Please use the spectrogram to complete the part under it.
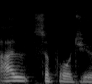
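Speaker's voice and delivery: ordinary talk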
